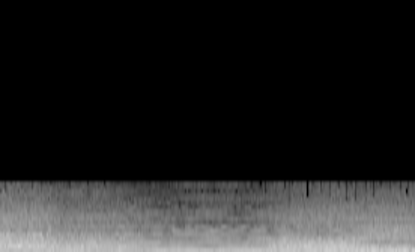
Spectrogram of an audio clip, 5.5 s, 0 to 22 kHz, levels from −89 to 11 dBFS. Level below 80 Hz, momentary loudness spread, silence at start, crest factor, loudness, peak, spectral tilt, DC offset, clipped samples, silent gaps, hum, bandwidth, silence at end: -52 dBFS; 6 LU; 0 s; 12 dB; -15 LUFS; -2 dBFS; -7.5 dB/octave; under 0.1%; under 0.1%; none; none; 6.2 kHz; 0 s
